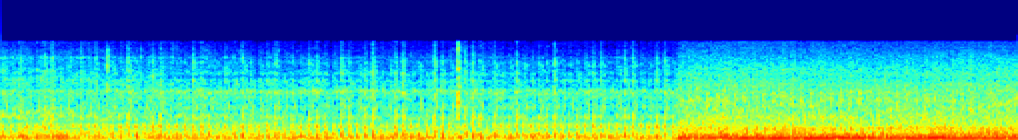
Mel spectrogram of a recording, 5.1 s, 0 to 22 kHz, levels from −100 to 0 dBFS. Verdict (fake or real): fake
